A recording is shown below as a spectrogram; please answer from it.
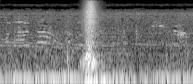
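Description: Fire pumper's engine rumbling low and steady, heard from inside the cab, with voices around it. A short burst of noise, louder than the rest, comes about a second in.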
